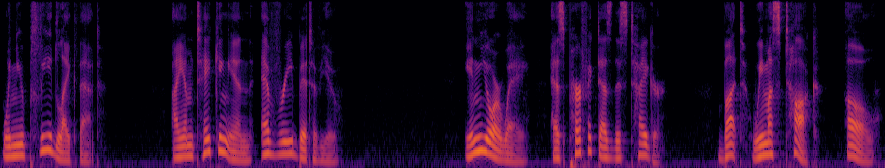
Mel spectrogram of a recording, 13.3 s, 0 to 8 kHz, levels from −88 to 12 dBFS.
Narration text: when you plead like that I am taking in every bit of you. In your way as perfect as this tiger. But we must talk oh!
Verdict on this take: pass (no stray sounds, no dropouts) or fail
pass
